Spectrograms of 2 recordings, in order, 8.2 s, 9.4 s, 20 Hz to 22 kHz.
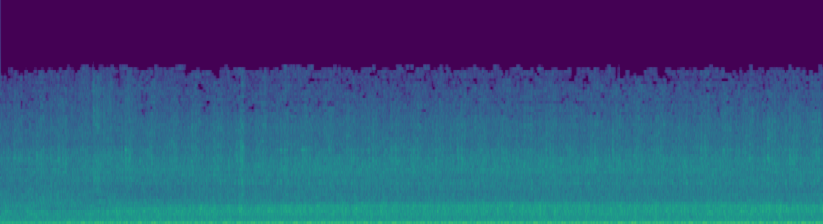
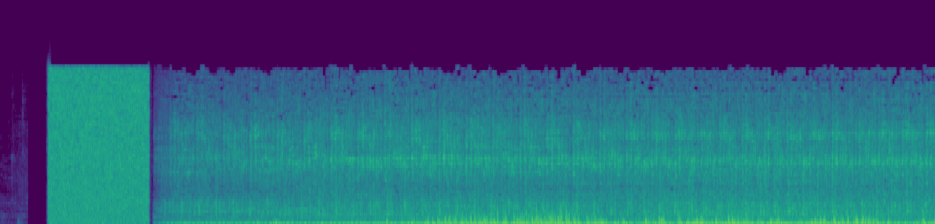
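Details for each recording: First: GAZelle van with a ZMZ 405 petrol engine that had started knocking, after repair with the timing set precisely (lifters checked OK): now idles with a smooth, even hum and no knocking. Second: GAZelle van, ZMZ 405 petrol engine suddenly knocking at idle: hard, uneven metallic knock; hydraulic lifters checked under valve cover and found fine; foreign object fragment in cylinder hitting the piston.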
